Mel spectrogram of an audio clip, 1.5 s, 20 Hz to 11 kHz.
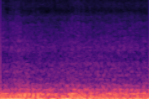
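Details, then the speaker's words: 1965 Ford Mustang coupe after the points were set, the plugs cleaned and the timing and idle adjusted: steady, even low rumble at idle with no misses or stumbles. Smooth idle, much better than the earlier misfire. "it seems much better we're soon gonna be on a six-hour journey"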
